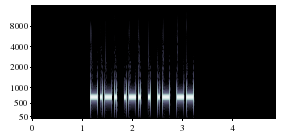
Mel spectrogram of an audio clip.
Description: Morse code, heard as a keyed tone, about 25 wpm, 700 Hz. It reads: CREAM
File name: 5 Letter Words - First 3 Letters Given - 25wpm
